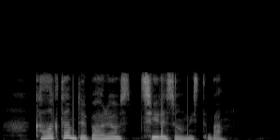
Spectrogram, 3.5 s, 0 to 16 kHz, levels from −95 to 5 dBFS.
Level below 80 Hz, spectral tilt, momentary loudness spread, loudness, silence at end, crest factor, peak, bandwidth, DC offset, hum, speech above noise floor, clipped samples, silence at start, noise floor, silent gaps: -78 dBFS; -4.5 dB/octave; 13 LU; -41 LUFS; 0.7 s; 16 dB; -26 dBFS; 7.6 kHz; under 0.1%; none; 49 dB; under 0.1%; 0.45 s; -89 dBFS; none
